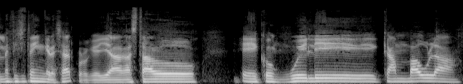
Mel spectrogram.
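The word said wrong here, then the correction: Kambwala: El nombre, Dani, tú que estuviste en la presentación, ¿es Cambaula, Cambala? – Así mismo se llama Kamwala.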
